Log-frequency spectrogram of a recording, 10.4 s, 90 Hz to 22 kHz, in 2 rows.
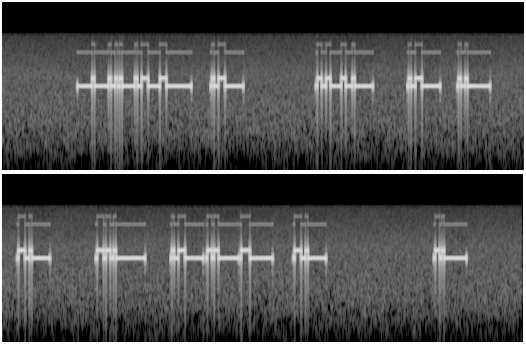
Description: TTY/TDD text telephone tones (45.45 baud Baudot), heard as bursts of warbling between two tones, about 400 Hz shift, 1600 Hz centre. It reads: JAMAICA, ALONG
